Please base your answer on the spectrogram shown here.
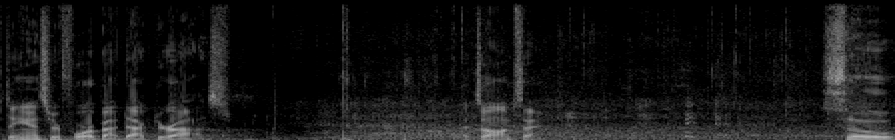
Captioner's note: laugh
